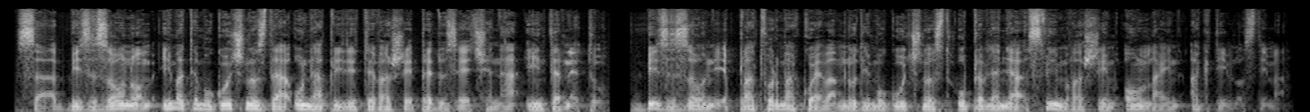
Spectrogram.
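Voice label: Bosnian, male, commercial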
